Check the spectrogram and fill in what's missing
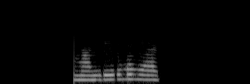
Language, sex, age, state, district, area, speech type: Maithili, female, 60+, Bihar, Araria, rural, conversation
